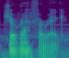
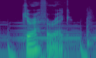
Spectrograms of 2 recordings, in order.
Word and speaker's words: Girafarig: I pronounce it Girafarig, which is funny because obviously like the G at the start is J, and then the G at the end is G. So Girafarig.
